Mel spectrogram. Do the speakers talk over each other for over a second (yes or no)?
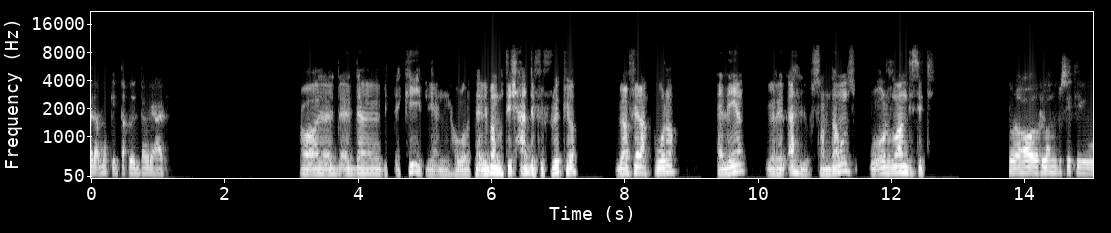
no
